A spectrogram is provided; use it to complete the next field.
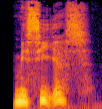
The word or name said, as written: messias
